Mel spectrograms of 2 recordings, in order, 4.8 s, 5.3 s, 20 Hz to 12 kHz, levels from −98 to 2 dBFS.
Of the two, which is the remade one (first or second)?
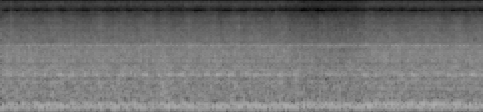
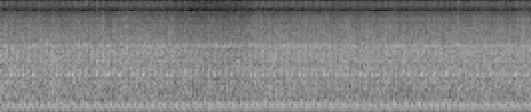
first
